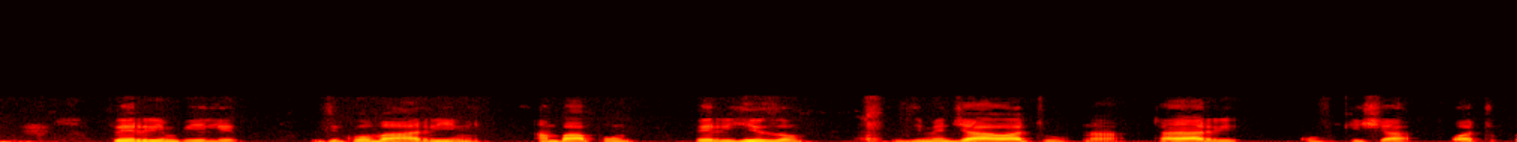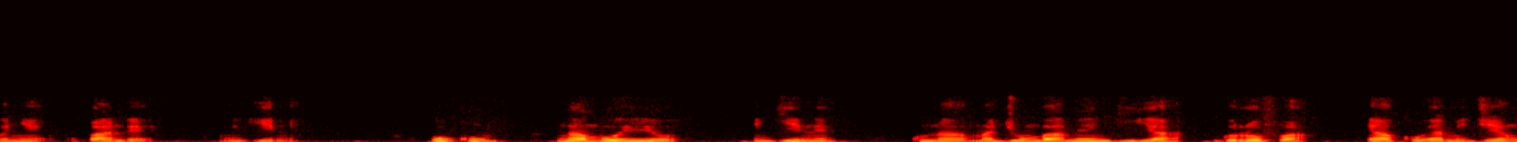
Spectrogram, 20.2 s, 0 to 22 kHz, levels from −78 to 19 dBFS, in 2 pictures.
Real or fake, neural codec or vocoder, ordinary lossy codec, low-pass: real; none; MP3, 48 kbps; 7.2 kHz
